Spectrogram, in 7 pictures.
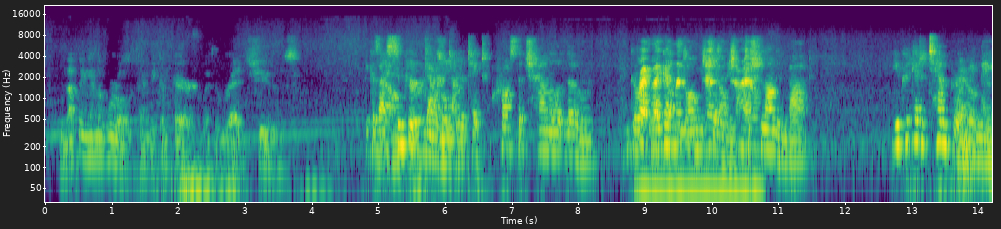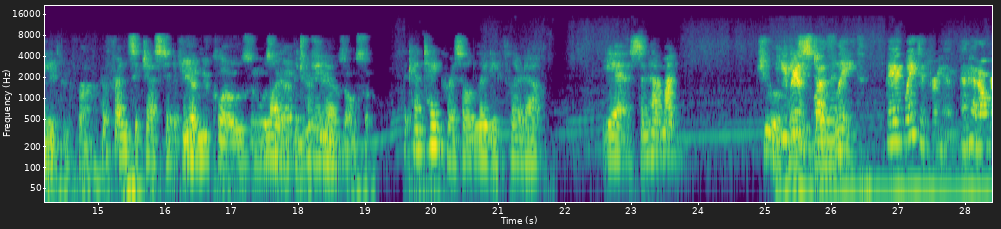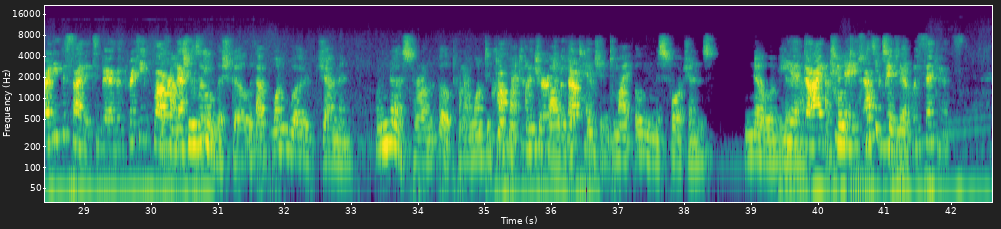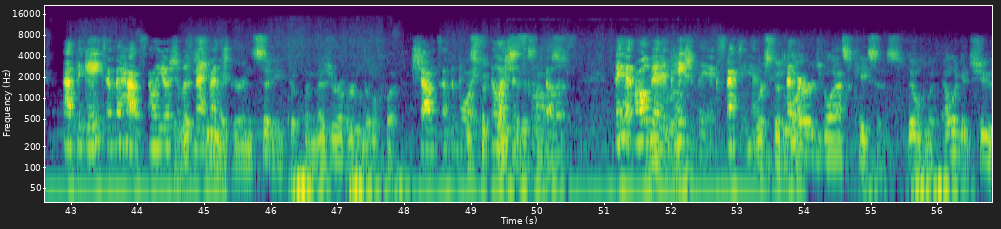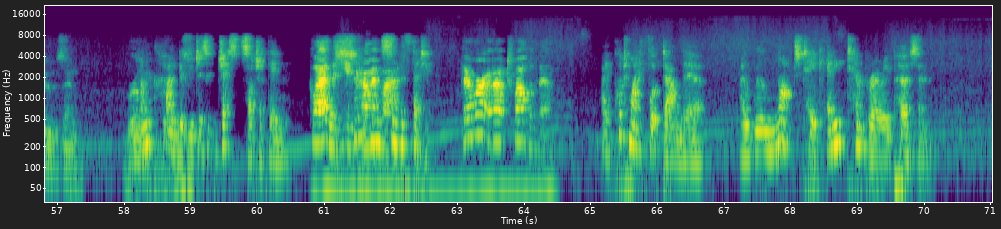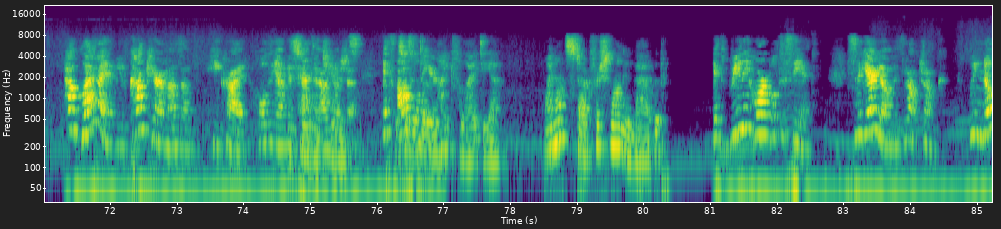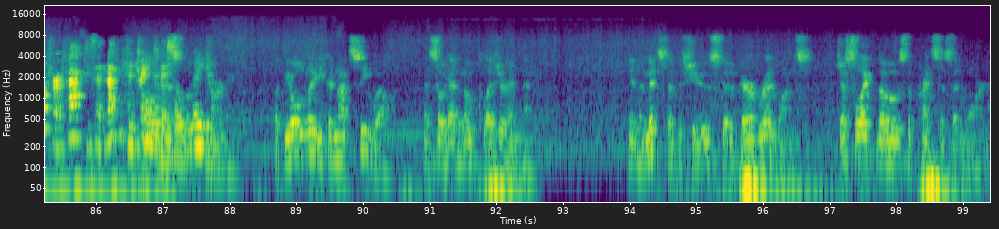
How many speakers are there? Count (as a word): three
